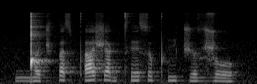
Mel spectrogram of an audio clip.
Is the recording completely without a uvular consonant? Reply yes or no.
yes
